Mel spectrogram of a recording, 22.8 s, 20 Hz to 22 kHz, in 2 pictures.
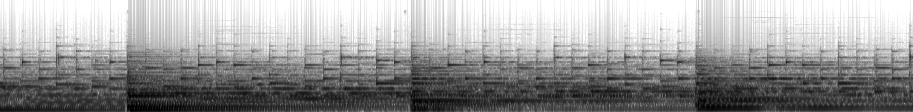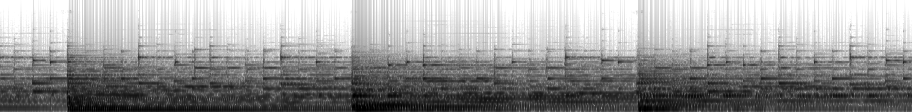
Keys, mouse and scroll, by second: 11.6-13.9 scroll down 1, 14.2-15.1 typing, 21.6 typing.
